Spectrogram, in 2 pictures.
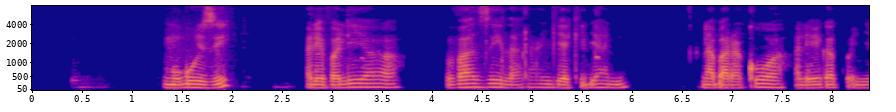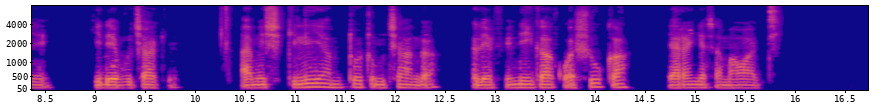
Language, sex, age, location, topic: Swahili, male, 18-24, Mombasa, health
